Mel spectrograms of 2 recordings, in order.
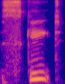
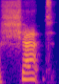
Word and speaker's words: sceatt: Really nice skeet or shat, as we should say. They are called shats. The SCEATT is pronounced shat.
